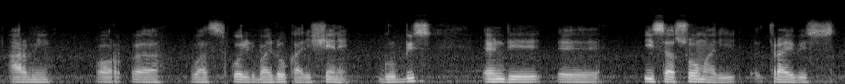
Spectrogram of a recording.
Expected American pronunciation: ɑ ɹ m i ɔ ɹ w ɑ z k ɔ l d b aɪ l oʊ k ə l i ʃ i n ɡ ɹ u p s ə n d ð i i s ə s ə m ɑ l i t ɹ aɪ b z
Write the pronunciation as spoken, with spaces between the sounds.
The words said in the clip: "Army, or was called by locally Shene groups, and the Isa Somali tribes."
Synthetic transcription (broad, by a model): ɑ ɹ m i ɔ ɹ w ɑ s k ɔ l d b aɪ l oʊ k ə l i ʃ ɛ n ɡ ɹ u b s ə n d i i s ə s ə m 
